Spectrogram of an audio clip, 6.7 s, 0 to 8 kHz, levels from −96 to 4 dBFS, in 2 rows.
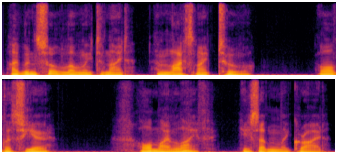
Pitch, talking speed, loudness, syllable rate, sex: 95 Hz, 145 wpm, -17 LUFS, 5.2 syllables/s, male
